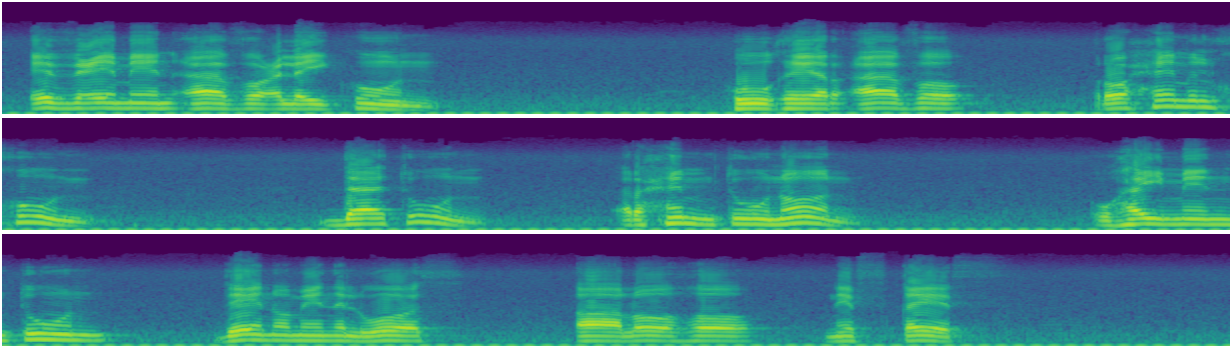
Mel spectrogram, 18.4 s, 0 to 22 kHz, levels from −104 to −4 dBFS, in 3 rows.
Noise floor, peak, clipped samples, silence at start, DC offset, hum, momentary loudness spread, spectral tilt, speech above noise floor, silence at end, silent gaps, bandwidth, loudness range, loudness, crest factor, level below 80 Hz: -43 dBFS; -6 dBFS; under 0.1%; 0.05 s; 1%; none; 11 LU; -5.5 dB/octave; 22 dB; 0 s; none; 10.5 kHz; 3 LU; -21 LUFS; 18 dB; -50 dBFS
